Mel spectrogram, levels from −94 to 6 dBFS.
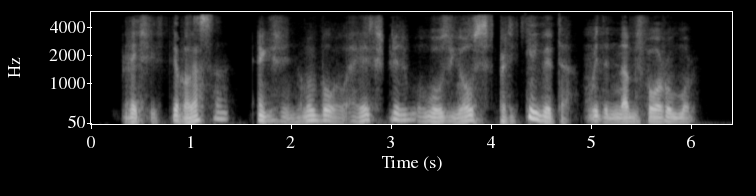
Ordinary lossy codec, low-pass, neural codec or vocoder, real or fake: AAC, 24 kbps; 5.4 kHz; codec, 16 kHz in and 24 kHz out, 0.4 kbps, LongCat-Audio-Codec, four codebook decoder; fake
